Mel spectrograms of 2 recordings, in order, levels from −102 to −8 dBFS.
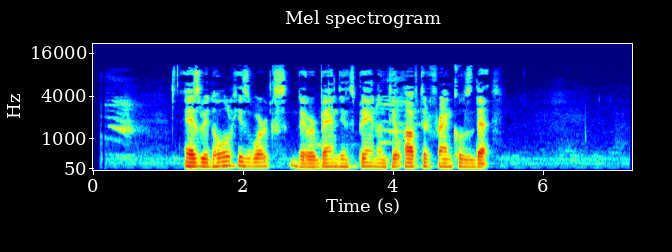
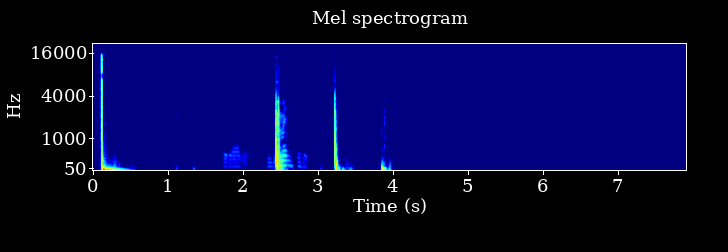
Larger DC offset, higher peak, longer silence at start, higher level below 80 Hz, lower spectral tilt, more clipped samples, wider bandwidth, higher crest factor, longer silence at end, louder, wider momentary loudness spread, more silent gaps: neither; second, -6 dBFS vs 0 dBFS; first, 0.25 s vs 0.1 s; second, -66 dBFS vs -58 dBFS; first, -6.5 dB/octave vs -1 dB/octave; neither; first, 11 kHz vs 3.1 kHz; second, 22 dB vs 44 dB; second, 1.95 s vs 4 s; first, -25 LUFS vs -36 LUFS; about the same, 14 LU vs 13 LU; second, none vs 0.58-1.08 s, 1.14-1.74 s, 2.08-2.33 s, 2.87-3.00 s, 3.07-3.22 s, 3.49-3.85 s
